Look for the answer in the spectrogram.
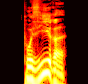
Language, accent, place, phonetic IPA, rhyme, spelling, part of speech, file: German, Germany, Berlin, [poˈziːʁə], -iːʁə, posiere, verb, De-posiere.ogg
- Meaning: inflection of posieren: 1. first-person singular present 2. singular imperative 3. first/third-person singular subjunctive I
